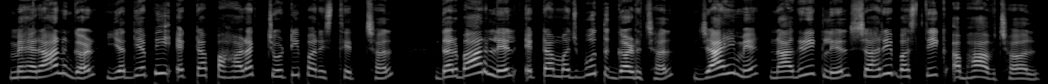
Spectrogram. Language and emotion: Maithili, neutral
